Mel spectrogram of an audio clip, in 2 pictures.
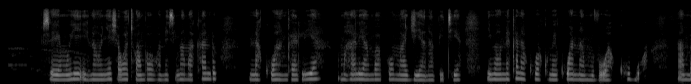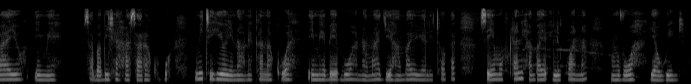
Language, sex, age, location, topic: Swahili, female, 25-35, Nakuru, health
